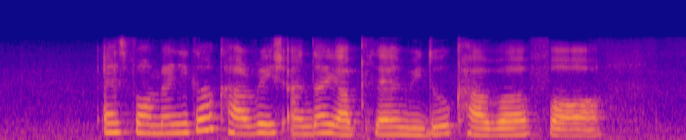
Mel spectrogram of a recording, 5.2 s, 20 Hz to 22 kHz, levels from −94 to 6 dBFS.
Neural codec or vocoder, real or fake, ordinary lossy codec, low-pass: none; real; none; 7.2 kHz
